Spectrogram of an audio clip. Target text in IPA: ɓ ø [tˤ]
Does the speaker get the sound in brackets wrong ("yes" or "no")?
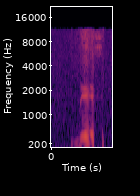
yes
